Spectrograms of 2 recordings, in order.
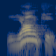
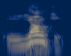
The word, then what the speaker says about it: Janke: Jackson and Jaden Yonke, spelled Janke, but pronounced Yonke.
